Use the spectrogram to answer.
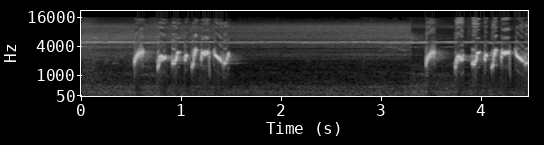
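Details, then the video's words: Red-whiskered bulbul decoy bird singing to call in wild birds: two loud, rapid phrases of slurred whistled notes about a second long, separated by a quiet gap. A faint steady high tone runs through the background. "Chào Mào Mồi Hót Gọi Chim Rừng Kích Chim Hót Hay"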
